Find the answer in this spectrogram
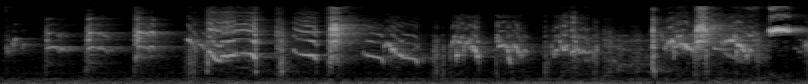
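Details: Pet budgerigars chirping: a busy run of short, quick warbled notes and squeaky chirps that rise and fall, with bright squawks scattered through and a sharp high note near the end. The room behind is quiet.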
